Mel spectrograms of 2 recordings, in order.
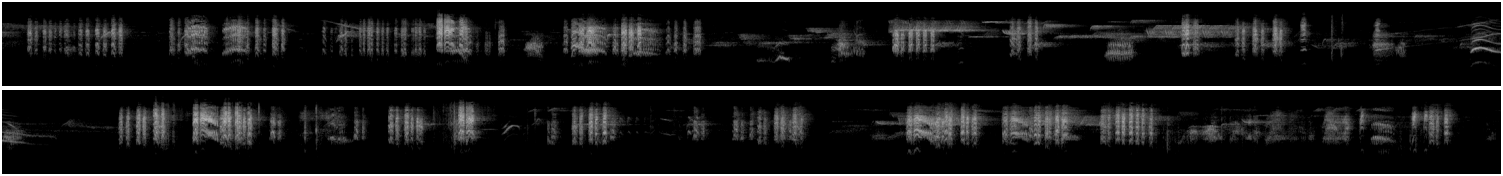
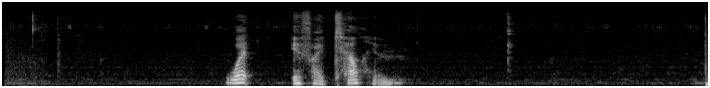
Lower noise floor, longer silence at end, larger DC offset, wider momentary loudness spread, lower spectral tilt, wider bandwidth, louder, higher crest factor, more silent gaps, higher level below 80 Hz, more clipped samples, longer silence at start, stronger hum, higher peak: first, -60 dBFS vs -56 dBFS; first, 0.45 s vs 0 s; neither; second, 22 LU vs 26 LU; second, 11 dB/octave vs -6 dB/octave; first, 16 kHz vs 14.5 kHz; second, -24 LUFS vs -20 LUFS; about the same, 28 dB vs 24 dB; neither; second, under -90 dBFS vs -56 dBFS; neither; second, 0 s vs 2.25 s; neither; about the same, -2 dBFS vs 0 dBFS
